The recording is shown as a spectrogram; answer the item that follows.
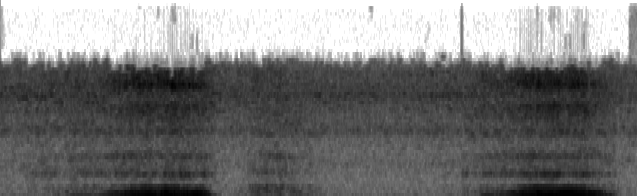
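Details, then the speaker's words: Adult man's self-recorded nighttime snoring, suspected sleep apnea: two loud, low, rattling inspiratory snores about four seconds apart with quiet breathing between. "me grabo roncando y tal Y le enseño yo ahí respirando fuerte o Mini ronquidos y tal durante la noche"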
